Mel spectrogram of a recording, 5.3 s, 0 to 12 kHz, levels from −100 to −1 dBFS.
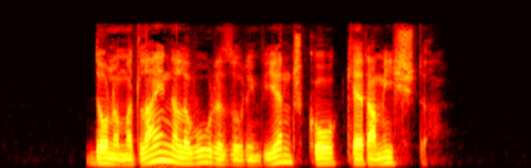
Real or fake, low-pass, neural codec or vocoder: real; 7.2 kHz; none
